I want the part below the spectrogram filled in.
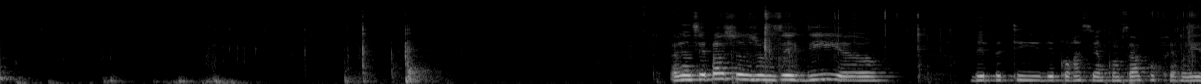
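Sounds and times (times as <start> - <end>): rice rustling in a sock: 5.6 - 7.0.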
